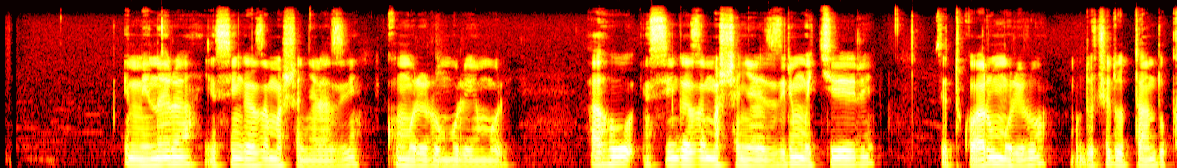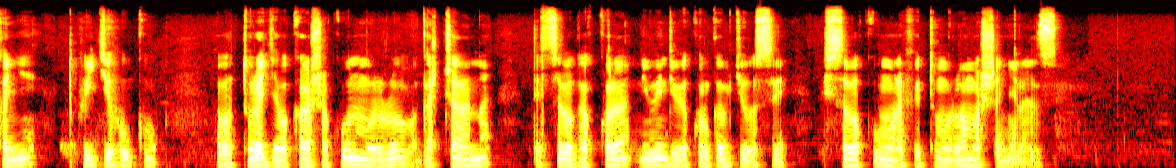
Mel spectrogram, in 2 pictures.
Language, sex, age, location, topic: Kinyarwanda, male, 18-24, Huye, government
